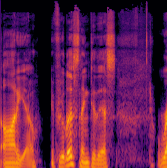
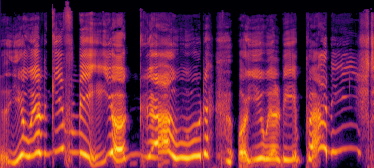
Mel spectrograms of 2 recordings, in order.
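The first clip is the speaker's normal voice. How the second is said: very high, slow storybook witch voice. Retelling a story, the speaker performs the woman's witch voice. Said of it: "That's my witch".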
